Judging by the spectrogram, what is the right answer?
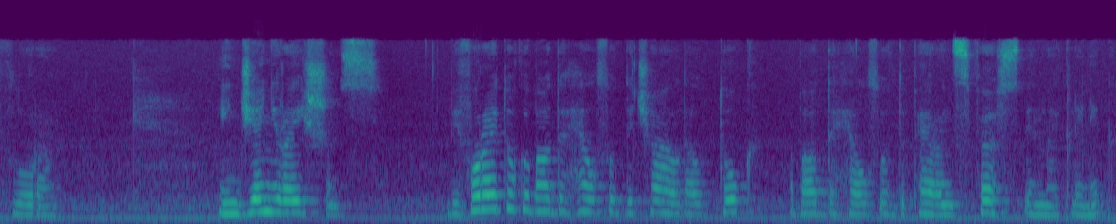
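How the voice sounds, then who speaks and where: A woman with a Russian accent speaks at a moderate pace and medium pitch, her dark, mellow tone touched with vocal fry and lively intonation, in a room with audible echo. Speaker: medical doctor and nutritionist. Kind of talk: interview talk.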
